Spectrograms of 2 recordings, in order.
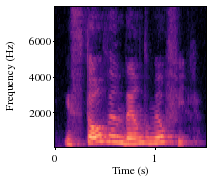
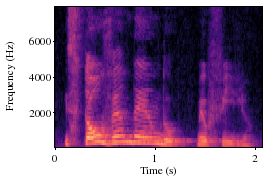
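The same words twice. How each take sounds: First: It runs on without a pause before meu filho. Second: There is a pause before meu filho.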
